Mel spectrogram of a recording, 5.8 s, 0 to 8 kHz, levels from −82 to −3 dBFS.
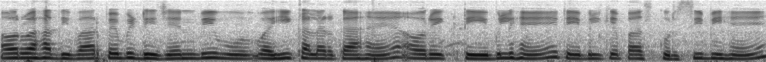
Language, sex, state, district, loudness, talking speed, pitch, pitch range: Hindi, female, Haryana, Charkhi Dadri, -15 LUFS, 230 wpm, 195 Hz, 185-210 Hz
